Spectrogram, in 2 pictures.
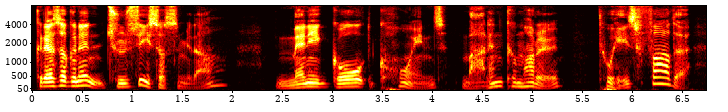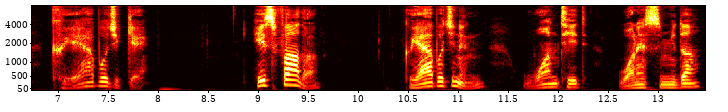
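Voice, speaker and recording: A man narrating a scripted bilingual fairy tale for language learners, deliberately, phrase by phrase, in a storytelling delivery. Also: medium pitch, sing-song, darkish tone, breathy edge, no echo, studio quality. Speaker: audiobook narrator.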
